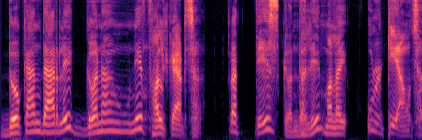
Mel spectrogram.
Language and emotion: Nepali, disgusted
